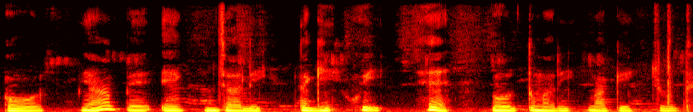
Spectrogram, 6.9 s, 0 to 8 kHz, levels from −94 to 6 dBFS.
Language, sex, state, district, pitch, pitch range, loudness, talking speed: Hindi, male, Rajasthan, Jaipur, 140 Hz, 135-155 Hz, -18 LUFS, 95 wpm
